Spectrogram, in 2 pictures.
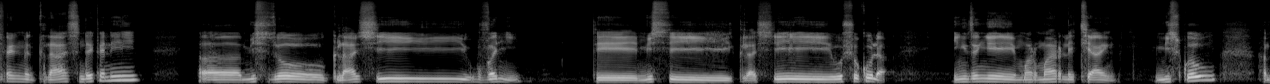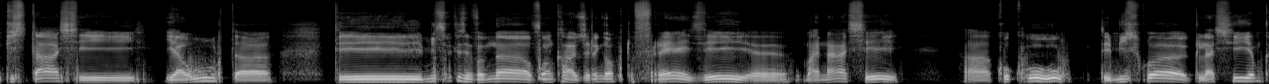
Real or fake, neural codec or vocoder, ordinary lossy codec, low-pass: fake; codec, 44.1 kHz, 7.8 kbps, Pupu-Codec; none; none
